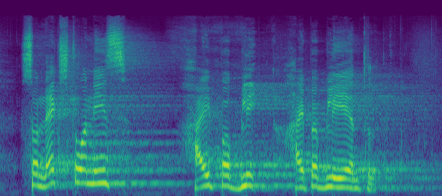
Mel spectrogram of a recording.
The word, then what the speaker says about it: hyperbole: Hyperbole ಅಂತ. How do you pronounce it?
